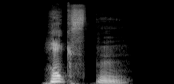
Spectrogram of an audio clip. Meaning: inflection of hexen: 1. first/third-person plural preterite 2. first/third-person plural subjunctive II
- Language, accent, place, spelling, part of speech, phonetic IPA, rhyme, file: German, Germany, Berlin, hexten, verb, [ˈhɛkstn̩], -ɛkstn̩, De-hexten.ogg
